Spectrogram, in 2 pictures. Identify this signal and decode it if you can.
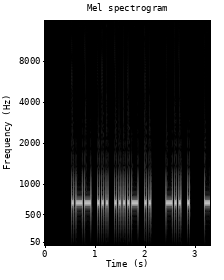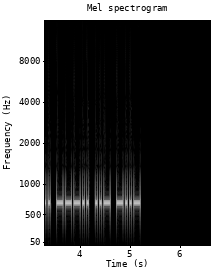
Morse code, heard as a keyed tone, about 28 wpm, 700 Hz. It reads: WS4I DE N8UX
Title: USA Callsign DE Callsign - 4 Characters - 28wpm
